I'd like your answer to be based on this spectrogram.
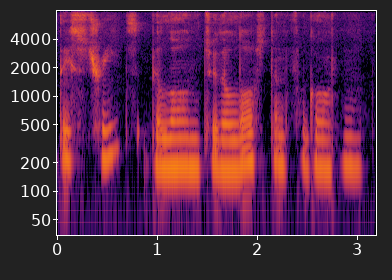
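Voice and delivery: ordinary delivery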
